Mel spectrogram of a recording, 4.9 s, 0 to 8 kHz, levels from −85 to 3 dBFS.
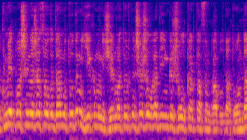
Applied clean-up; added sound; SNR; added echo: none; none; none; reverberation time 0.2 s.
